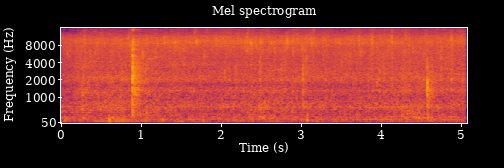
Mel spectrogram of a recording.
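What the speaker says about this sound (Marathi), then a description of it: "मटकी छान एकदा परतून घ्यायची" Sprouted moth beans (matki) with tomato being sautéed in a pan give a steady close sizzle and crackle, with a couple of sharp spoon clinks against the pan.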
